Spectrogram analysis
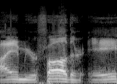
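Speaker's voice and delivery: loud, hammed-up, exaggerated Canadian accent. Someone asks about your costume, so answer with a Bob and Doug from Strange Brew impression. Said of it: "do your impression of Bob and Doug from Strange Brew".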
